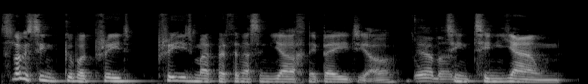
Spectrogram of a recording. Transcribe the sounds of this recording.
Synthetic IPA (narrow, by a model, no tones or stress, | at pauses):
sɔlˠɔɡɔstʰiːnɡʊbɔd̥̚pʰriːdpʰriːdmarbɛrθənasənjaːχnejbejdjɔatʰiːntʰiːnjawn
